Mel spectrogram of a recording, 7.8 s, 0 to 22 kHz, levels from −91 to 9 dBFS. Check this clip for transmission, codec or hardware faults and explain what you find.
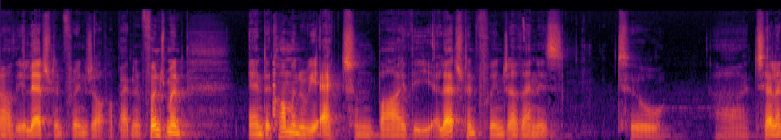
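Two brief bursts of damaged data in a compressed stream: 2.68 to 2.75 s and 5.23 s. Corrupted bytes make the decoder misread frames and lose sync until it finds a valid header, heard as a chirp, squawk, click or short hole.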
